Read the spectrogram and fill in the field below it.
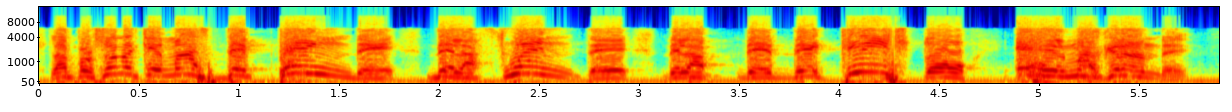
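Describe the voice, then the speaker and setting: High, lively preacher man. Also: slow pace, dry recording, low-quality recording. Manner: dramatic preaching, swings from low murmurs to shouted cries. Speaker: pastor. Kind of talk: sermon.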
